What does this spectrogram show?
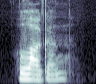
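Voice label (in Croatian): "lagan", Croatian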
